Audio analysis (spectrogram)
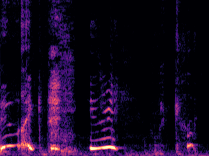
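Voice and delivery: high, squeaky and overcome; flustered squeal. Real, not acted. Overcome by the scene.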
